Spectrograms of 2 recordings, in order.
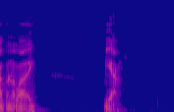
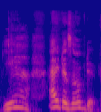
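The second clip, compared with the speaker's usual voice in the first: mock self-satisfaction; 9 semitones higher than usual. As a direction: mimic someone pleased with themselves. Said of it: "and be like".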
